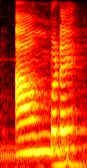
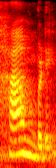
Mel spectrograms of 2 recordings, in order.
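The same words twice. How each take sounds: First: The word starts directly with the vowel. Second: The word starts with an audible breathy h. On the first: The speaker calls it right. "não tem som" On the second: The speaker calls it wrong. "Nada de dizer hambre"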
